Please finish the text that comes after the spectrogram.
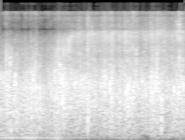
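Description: Audience at a political rally in Uttarakhand breaks into loud, dense clapping that fills the moment steadily from start to end, with no voices standing out.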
